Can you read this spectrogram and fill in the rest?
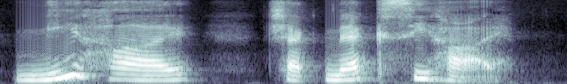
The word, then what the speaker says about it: Mihaly Csikszentmihalyi: It is not at all like it is spelt, but it is pronounced Mihai Csikszentmihalyi.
